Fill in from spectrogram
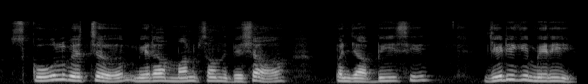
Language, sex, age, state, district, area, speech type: Punjabi, male, 60+, Punjab, Rupnagar, rural, spontaneous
